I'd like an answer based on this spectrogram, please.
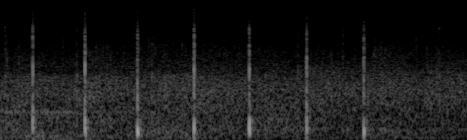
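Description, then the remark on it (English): Seven crisp hand claps ring out at a steady, fairly quick pace over about two seconds, like applause from one pair of hands for the parents, moderately loud against a faint hiss with no talking. “Let's applaud the parents here.”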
